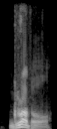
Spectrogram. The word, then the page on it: grovel: British English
